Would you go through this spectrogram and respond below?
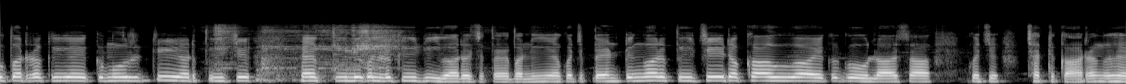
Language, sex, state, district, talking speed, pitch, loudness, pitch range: Hindi, male, Goa, North and South Goa, 150 wpm, 165 Hz, -13 LUFS, 140-170 Hz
